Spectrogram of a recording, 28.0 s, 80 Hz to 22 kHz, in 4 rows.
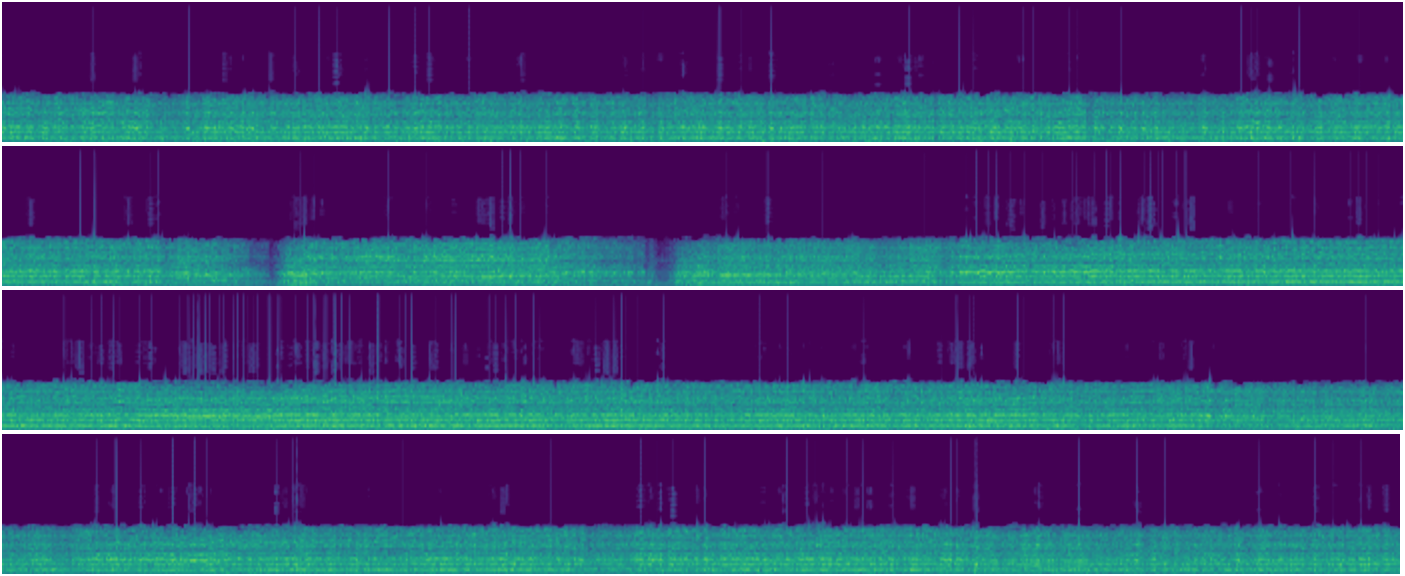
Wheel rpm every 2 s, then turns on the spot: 230, 230, 230, 210, 160, 160, 230, 230, 230, 230, 220, 230, 230, 230.
none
